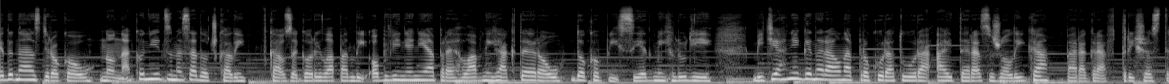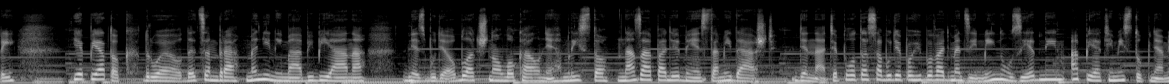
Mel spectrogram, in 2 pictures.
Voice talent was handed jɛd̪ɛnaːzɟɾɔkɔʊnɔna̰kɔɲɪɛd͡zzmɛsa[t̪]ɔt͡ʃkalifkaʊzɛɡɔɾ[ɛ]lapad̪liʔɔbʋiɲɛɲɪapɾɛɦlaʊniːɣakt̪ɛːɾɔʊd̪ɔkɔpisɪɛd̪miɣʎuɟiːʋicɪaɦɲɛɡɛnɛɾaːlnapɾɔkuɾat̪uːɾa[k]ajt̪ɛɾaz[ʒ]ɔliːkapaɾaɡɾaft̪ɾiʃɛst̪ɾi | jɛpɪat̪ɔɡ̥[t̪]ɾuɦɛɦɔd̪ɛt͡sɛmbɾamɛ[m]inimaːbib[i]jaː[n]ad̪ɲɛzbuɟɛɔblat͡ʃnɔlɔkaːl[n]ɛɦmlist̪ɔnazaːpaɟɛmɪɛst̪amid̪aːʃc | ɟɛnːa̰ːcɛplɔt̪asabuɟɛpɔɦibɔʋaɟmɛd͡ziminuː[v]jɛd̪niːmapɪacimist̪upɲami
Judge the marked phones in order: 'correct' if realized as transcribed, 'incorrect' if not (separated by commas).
incorrect, incorrect, incorrect, correct, incorrect, incorrect, correct, correct, incorrect, incorrect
